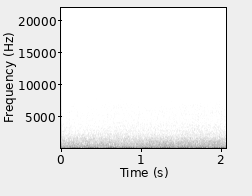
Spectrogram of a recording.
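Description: The low, steady, pulsing rumble of a ship's engine heard on deck while under way, with a faint hiss of wind and water over it.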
